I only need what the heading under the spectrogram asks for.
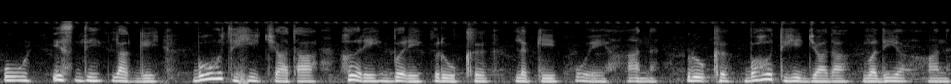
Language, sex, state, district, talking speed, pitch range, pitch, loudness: Punjabi, male, Punjab, Kapurthala, 105 wpm, 140-165 Hz, 150 Hz, -15 LUFS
